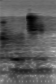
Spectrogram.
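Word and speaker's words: Karrueche: And so the four ladies we chose to kind of profile or to discuss are Karuchi Tran. Is that how you say it? Yep, Karuchi.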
